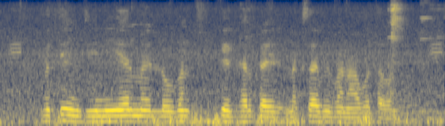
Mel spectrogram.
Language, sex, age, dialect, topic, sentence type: Bhojpuri, male, 36-40, Northern, banking, statement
